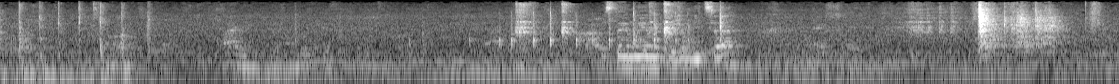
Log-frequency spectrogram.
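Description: Hands tap and knock on wooden wall panels.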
